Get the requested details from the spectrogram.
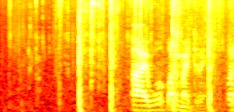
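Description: A man speaks into a close microphone.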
